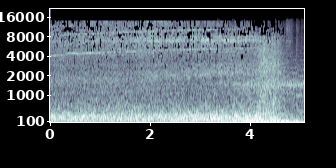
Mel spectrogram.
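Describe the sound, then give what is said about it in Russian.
Roar of a carrier rocket launching from the Vostochny cosmodrome: a loud, continuous low rumble with broad noise that holds steady and swells slightly near the end. “Ракета-носитель только что стартовала с космодрома «Восточный».”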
